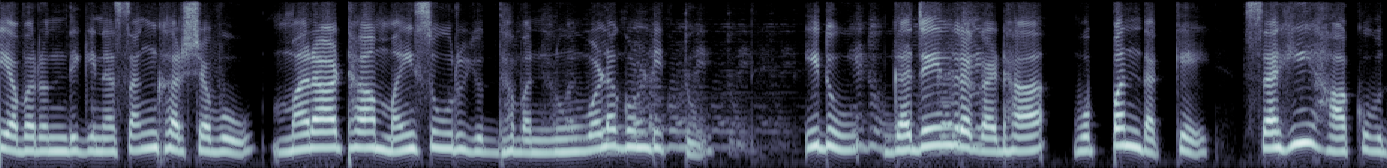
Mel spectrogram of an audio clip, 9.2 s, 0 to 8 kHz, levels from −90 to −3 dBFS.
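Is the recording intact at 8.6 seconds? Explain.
Yes, the speech is intact at 8.6 seconds, with no dropout, glitch or other fault at that moment.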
